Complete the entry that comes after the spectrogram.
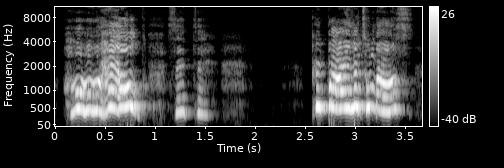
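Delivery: very high, loud squeal; frightened fox. A narrator's reading. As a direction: bolt yelping.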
